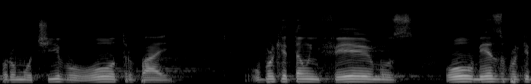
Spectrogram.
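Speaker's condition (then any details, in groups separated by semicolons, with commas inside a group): No condition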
